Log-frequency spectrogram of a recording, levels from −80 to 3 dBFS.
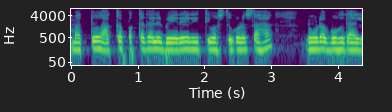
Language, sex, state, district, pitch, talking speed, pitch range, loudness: Kannada, female, Karnataka, Koppal, 170 Hz, 110 wpm, 165-180 Hz, -14 LUFS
